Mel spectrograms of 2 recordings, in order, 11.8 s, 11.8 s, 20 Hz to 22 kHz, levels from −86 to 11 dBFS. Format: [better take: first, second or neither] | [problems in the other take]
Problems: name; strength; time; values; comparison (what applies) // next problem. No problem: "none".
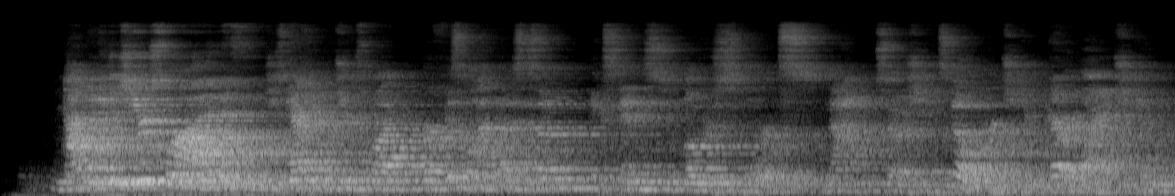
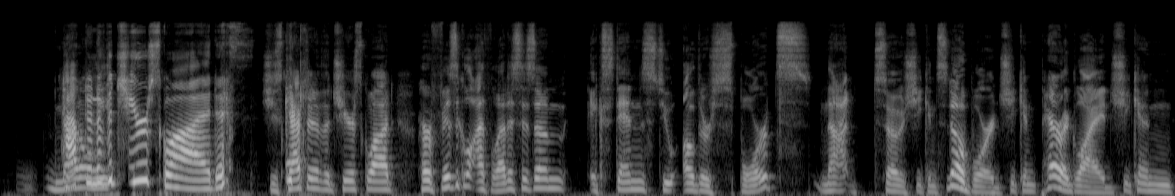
second | off-mic speech; far // room echo; strong; dies away in 3 s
